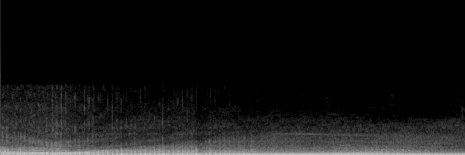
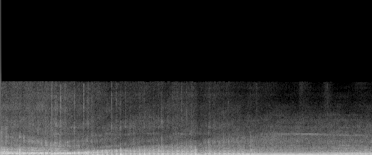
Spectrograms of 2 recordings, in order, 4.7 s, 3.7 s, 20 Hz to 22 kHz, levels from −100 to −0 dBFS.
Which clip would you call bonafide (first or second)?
first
